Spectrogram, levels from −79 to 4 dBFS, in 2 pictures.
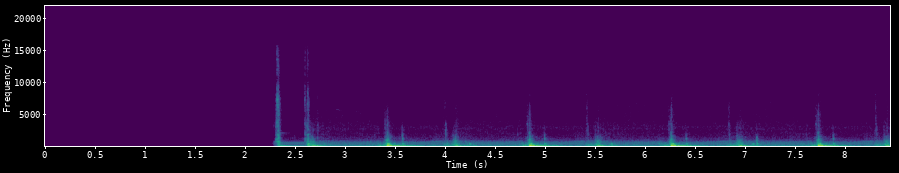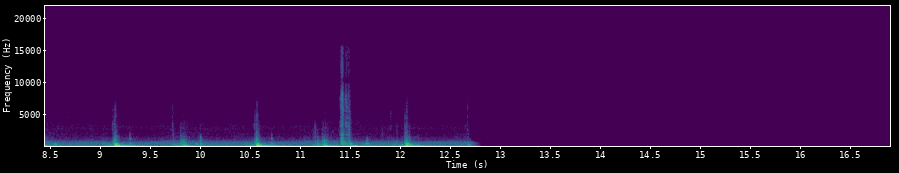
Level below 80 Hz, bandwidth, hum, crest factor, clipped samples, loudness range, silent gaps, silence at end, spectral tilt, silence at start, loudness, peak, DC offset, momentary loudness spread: -32 dBFS; 8.6 kHz; none; 24 dB; under 0.1%; 8 LU; none; 4.15 s; -9.5 dB/octave; 2.3 s; -26 LUFS; -2 dBFS; under 0.1%; 20 LU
